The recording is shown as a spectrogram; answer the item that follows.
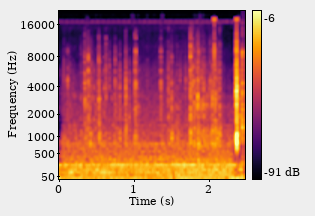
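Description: Keys clatter quickly on a computer keyboard during setup of ADB tools, a close, quiet run of taps that ends in one sharper press of the Enter key.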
